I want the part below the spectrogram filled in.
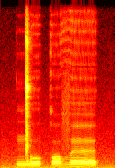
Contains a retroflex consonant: no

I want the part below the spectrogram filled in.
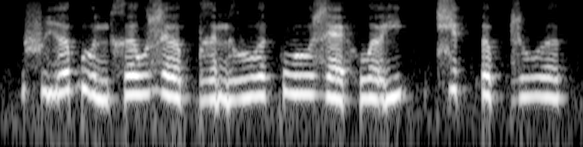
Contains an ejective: no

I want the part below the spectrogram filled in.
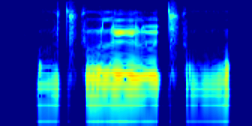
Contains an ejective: yes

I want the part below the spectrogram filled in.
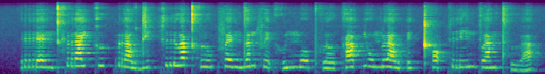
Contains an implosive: no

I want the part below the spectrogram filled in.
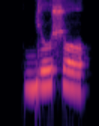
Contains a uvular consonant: no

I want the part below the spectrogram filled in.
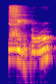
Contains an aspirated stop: no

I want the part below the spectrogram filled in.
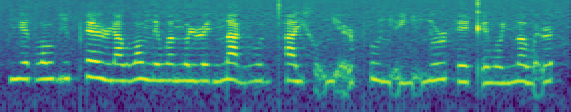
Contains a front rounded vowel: no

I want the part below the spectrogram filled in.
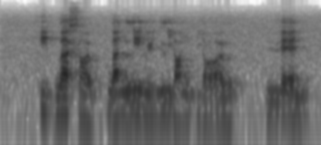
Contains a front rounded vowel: yes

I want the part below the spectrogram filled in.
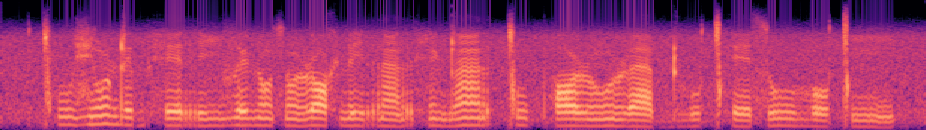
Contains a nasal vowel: yes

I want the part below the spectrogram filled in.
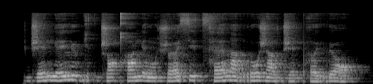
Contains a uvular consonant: yes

